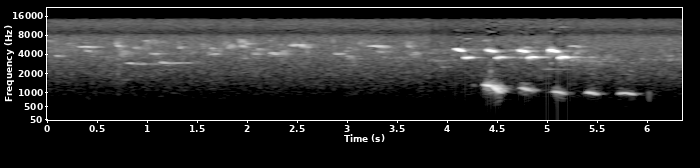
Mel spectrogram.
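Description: Great tit song: a brisk run of about five two-part notes, each a high whistle dropping to a lower one, after faint chirping from other birds.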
